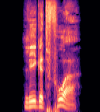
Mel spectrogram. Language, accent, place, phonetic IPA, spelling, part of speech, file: German, Germany, Berlin, [ˌleːɡət ˈfoːɐ̯], leget vor, verb, De-leget vor.ogg
- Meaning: second-person plural subjunctive I of vorlegen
